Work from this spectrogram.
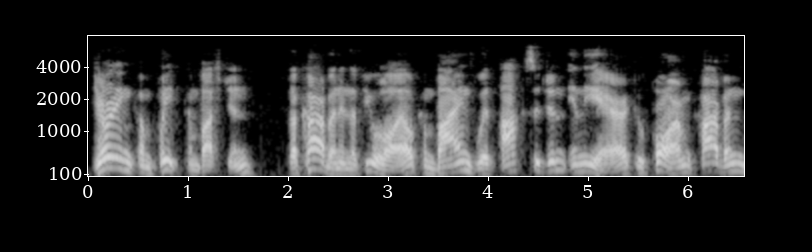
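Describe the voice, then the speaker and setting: An American man reads scripted 1950s educational film narration in a measured, clearly enunciated, instructional manner. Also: medium pitch, dry recording. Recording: dry, dull lo-fi 1950s film soundtrack.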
